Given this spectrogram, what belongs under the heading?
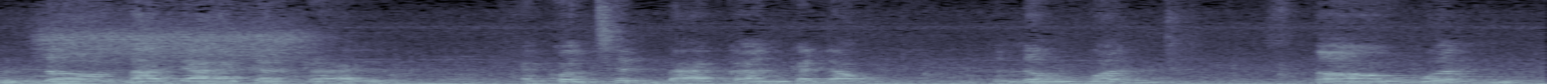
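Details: Man with cerebellar ataxia mainly affecting balance, speaking after stem cell therapy in Mumbai; ataxic dysarthria inferred, not stated.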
